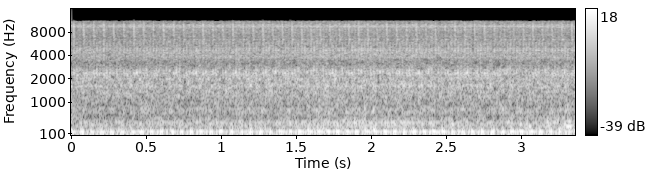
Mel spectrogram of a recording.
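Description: A motorcycle engine fitted with a PWK carburetor idles steadily while warming up, a loud, close, continuous rumble with fast regular pulsing and no talk over it.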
